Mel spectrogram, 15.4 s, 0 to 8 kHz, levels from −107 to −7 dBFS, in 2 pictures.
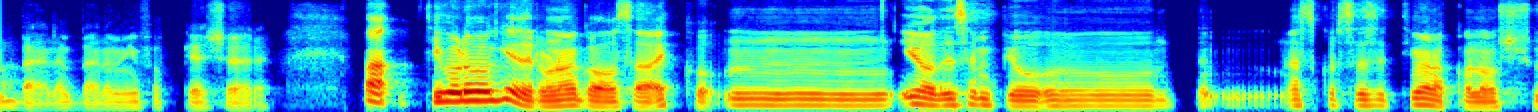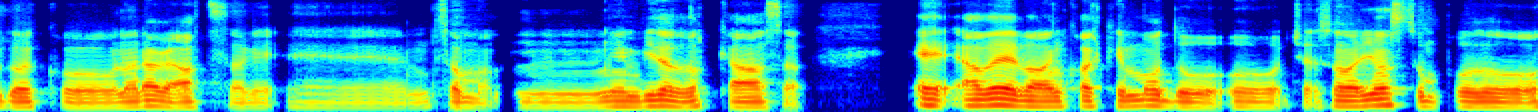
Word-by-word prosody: bene, 90 -4 -13
bene, 85 +1 -16
mi 90 +1 -12
fa 90 - -22
piacere. 80 -2 -13 0.4
Ma - - +6 0.2
ti - - +1
volevo 210 +1 +10
chiedere 220 - +4
una 115 +3 +3
cosa: 100 -3 0
ecco, - - -6
mhmm, 120 -2 -3
io 150 - +2
ad 120 - +2
esempio, 125 -3 -1
uhm, 110 0 -6
mhmm, - - -12 0.3
la 120 - -8
scorsa 120 0 -7
settimana 120 +1 -1
ho - - -12
conosciuto 95 +1 -4
ecco 95 0 -5 0.2
una 95 +3 -4
ragazza 95 -5 -2
che, 85 0 -14
ehm, 85 -3 -18
insomma, 90 -3 -8
mhmm, 90 -1 -10
mi 100 - -3
ha - - 0
invitato 100 -1 +1
a 105 - -5
casa 95 0 -3 0.5
e 125 -1 +1
aveva 115 -3 +4
in 100 - 0
qualche 105 +2 -3
modo 100 -5 -1
uhm, 95 -2 -6
cioè - - -13
sono 105 -2 +2
rimasto 125 0 +1
un 100 - -7
po' 100 - -4
do 95 -1 0
100 Hz, 185 wpm, -24 LUFS, 95-115 Hz, 0.5 s, volevo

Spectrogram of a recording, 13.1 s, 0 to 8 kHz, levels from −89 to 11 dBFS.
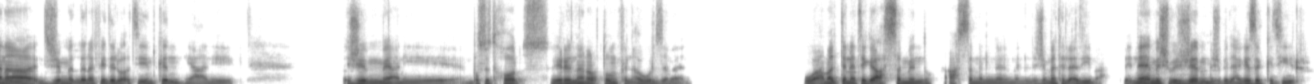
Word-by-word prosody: أنا 135 -5 +6
الgym 105 +3 -5
اللي 145 0 +1
أنا 145 - 0
فيه 150 +2 -1
دلوقتي 135 0 +1
يمكن 130 -3 -1
يعني 95 -2 -7 1.1
gym 130 +3 +2
يعني 100 -3 -2 0.3
بسيط 110 +6 -5
خالص، 125 -3 -1
غير 110 +2 +3
اللي 120 +1 +3
أنا 120 -2 +2
رُحتهم 120 +3 0
في - - -13
الأول 105 0 -2
زمان. 100 -2 -8 1.1
وعملت 120 +5 +4
نتيجة 130 +1 +5
أحسن 125 -1 +2
مِنُّه 135 +4 -1 0.2
أحسن - - -3
من 105 -1 -4
ال 100 -1 -5
من 95 0 -10
الجيمّات 105 +4 -3
القديمة، 110 0 -1 0.2
لأن 105 +5 -2
هي 160 +3 +7
مش 165 -4 +2
بالgym 125 +2 +2
مش 100 -7 -2
بالأجهزة 105 +5 0
الكتير. 110 0 -5
115 Hz, 165 wpm, -25 LUFS, 105-130 Hz, 1.1 s, هي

